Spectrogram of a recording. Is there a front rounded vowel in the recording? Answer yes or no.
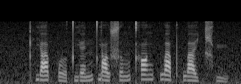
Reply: yes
